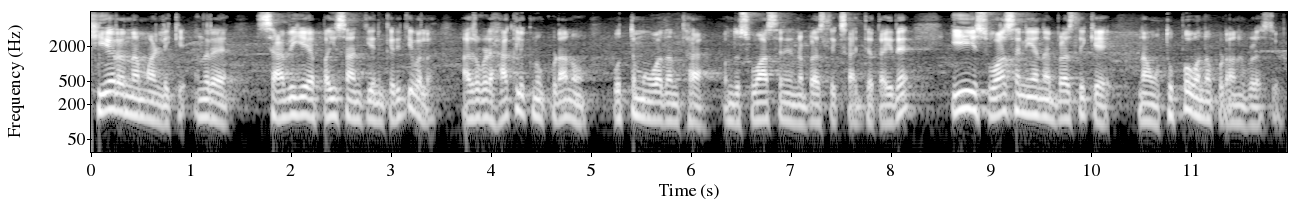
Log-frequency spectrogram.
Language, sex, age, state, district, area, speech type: Kannada, male, 45-60, Karnataka, Gadag, rural, spontaneous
